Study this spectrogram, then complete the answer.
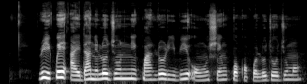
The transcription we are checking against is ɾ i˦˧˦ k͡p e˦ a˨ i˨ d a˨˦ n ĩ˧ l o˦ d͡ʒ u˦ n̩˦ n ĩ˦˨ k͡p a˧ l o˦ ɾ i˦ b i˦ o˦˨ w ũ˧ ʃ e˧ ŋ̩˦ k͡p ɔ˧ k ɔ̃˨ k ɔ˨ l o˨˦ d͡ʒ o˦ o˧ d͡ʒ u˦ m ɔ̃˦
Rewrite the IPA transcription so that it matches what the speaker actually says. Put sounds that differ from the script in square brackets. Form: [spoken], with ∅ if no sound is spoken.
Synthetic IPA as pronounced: ɾ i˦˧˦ k͡p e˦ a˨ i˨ d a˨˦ n ĩ˧ l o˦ d͡ʒ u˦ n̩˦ n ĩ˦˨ k͡p a˧ l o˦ ɾ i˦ b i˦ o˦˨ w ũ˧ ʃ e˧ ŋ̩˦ k͡p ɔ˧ k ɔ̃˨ [k͡p] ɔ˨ l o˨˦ d͡ʒ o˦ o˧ d͡ʒ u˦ m ɔ̃˦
